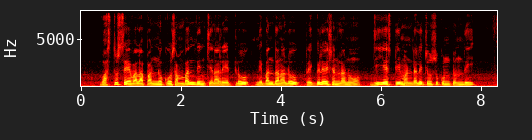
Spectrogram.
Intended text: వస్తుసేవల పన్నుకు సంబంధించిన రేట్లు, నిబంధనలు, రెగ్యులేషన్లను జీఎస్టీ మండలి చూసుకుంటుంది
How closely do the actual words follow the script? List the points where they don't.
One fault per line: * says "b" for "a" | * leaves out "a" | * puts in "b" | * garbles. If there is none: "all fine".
all fine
